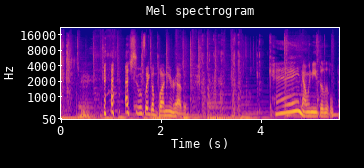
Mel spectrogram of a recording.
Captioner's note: laughs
